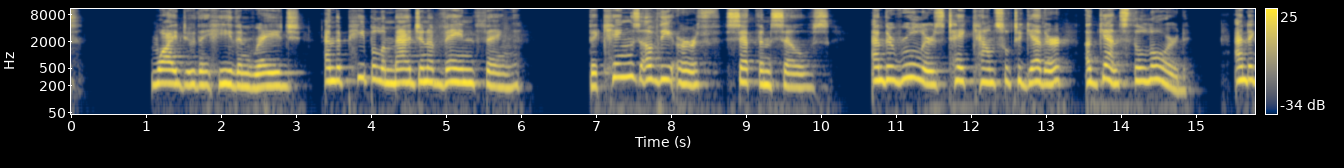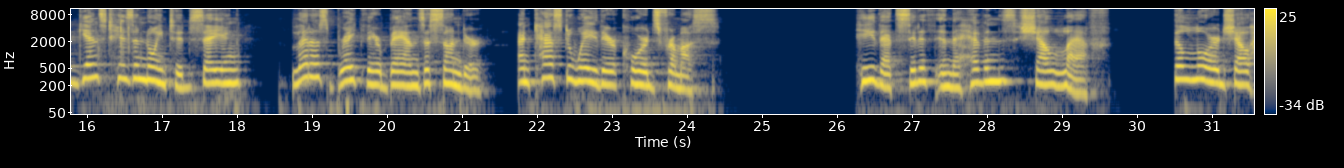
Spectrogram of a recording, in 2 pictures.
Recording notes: The Sunday service audio from October 31st, 2021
